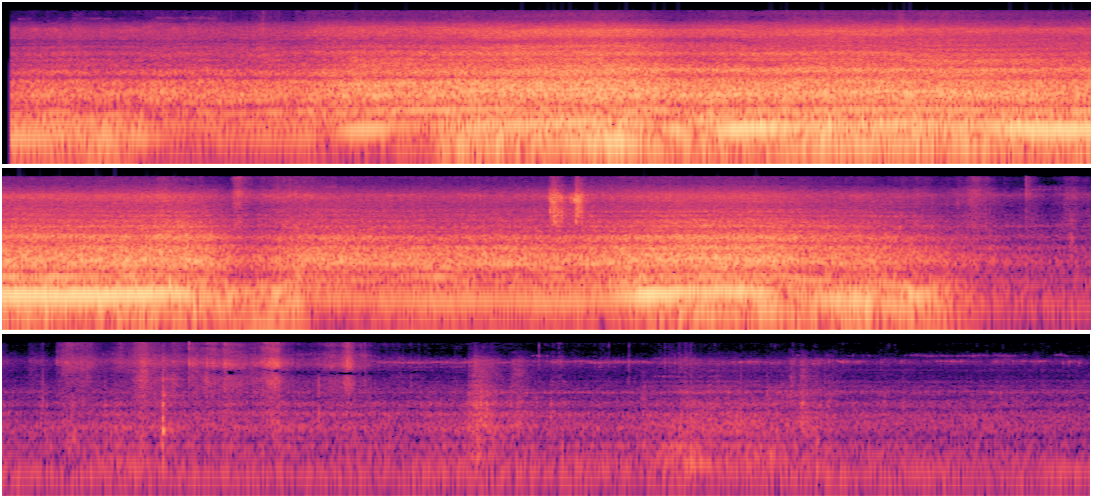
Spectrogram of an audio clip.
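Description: Toyota pickup crawler's engine revving hard under load on a steep climb, its pitch rising and falling as the throttle is worked, with a short dip partway through. About two-thirds of the way in the engine sound drops away, leaving scattered clicks and snaps.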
